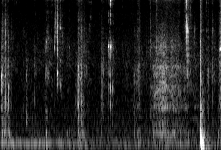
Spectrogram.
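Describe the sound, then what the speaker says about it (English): Someone crunches a peppermint candy close up, with scattered soft crackly bites and chewing and one sharp louder crunch, fairly quiet, with no talking. "Excuse me for crunching my peppermint."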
